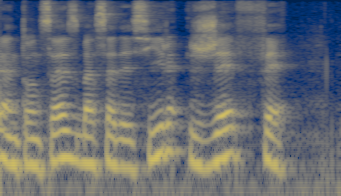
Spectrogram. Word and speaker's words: fait: Entonces vas a decir j'ai fait. La T al final es muda.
